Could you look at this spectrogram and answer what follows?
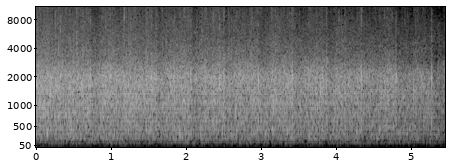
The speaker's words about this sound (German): Da gerne einen Applaus für, genau. Fand ich super.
